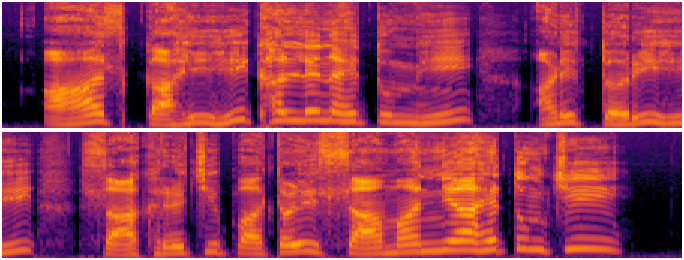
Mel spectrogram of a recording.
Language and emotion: Marathi, surprised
